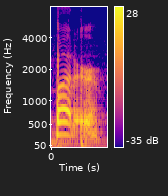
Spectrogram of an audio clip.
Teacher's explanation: that's a voiced alveolar tap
